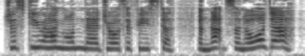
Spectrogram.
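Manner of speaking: high, loud pleading command; desperate order. A narrator's reading. Nicky ordering her dying sergeant to hang on. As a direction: order him to live. Urging him to hold.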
